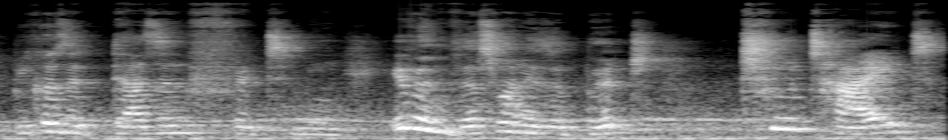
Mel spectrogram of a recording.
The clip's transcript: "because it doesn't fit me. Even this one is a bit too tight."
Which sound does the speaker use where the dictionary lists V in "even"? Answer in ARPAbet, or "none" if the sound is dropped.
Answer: V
